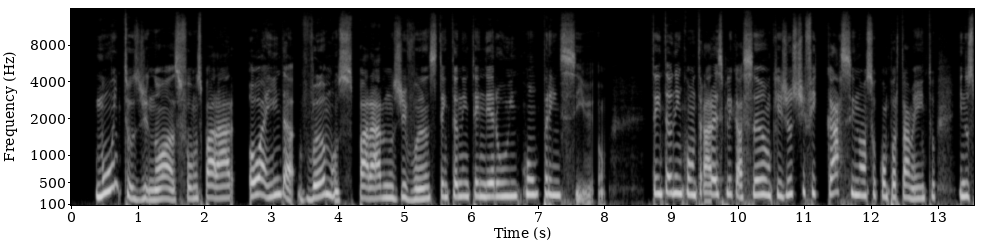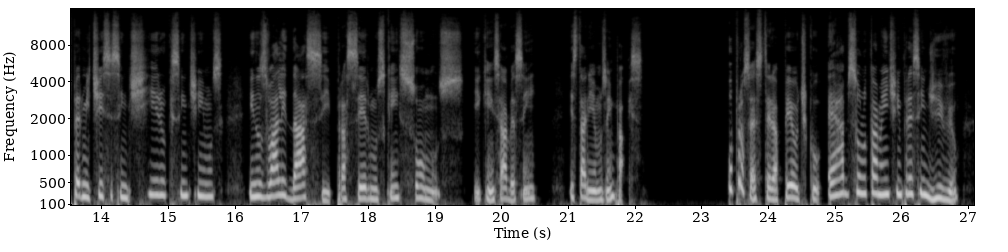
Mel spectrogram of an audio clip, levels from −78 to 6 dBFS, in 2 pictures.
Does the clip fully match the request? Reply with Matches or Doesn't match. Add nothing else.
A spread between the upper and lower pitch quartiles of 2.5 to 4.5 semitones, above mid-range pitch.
Doesn't match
